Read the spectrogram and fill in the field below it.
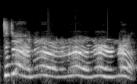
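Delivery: high rattling "da-da" run; imitated fight noise.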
